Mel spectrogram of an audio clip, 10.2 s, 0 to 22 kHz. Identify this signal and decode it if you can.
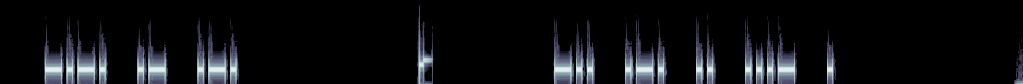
Morse code, heard as a keyed tone, about 22 wpm, spaced as for 16 wpm, 690 Hz. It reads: CAR DRIVE
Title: 2x Character Spacing - Top 500 Words - 22wpm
